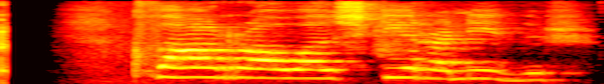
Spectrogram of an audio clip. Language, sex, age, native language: Icelandic, male, 10, Icelandic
